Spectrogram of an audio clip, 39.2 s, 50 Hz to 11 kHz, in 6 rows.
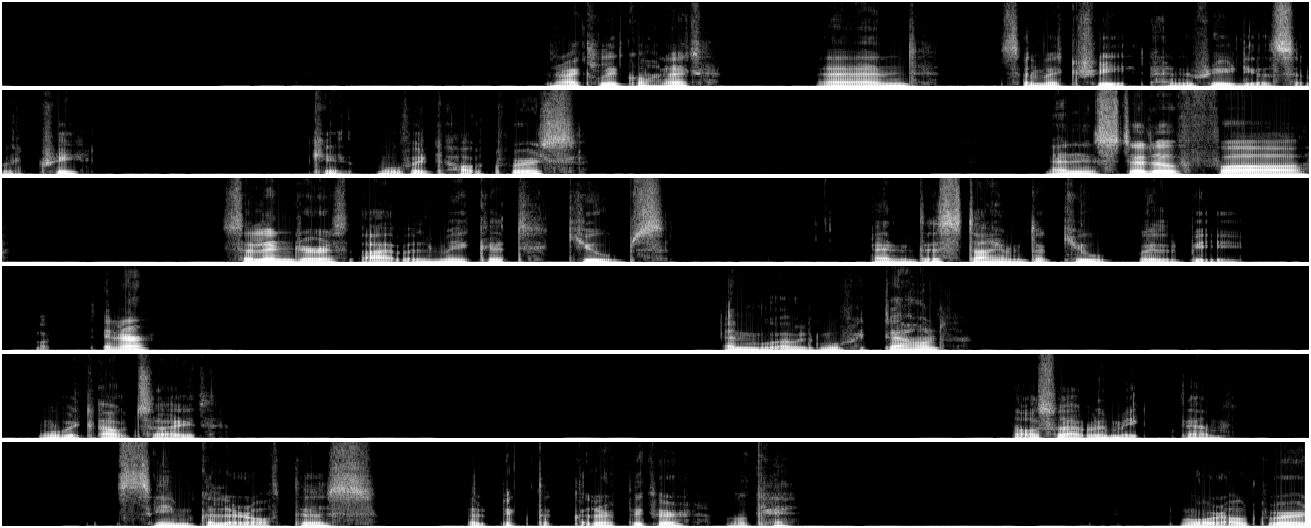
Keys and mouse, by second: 21.0 alt+click, 23.6 alt+click, 23.8 alt+middle click, 24.3 alt+right click, 25.0 alt+click, 27.5 alt+click, 28.3 alt+middle click, 29.0 alt+click.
